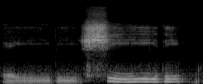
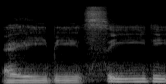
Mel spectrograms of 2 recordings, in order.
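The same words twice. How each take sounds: First: The letter C sounds like Korean-style 씨. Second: The letter C sounds like English 'see'. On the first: The speaker calls it wrong. "이러고" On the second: The speaker calls it right. "이래야 되는데"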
